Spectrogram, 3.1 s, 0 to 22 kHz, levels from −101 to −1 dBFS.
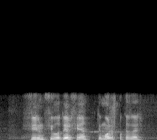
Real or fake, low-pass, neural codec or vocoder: real; 7.2 kHz; none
